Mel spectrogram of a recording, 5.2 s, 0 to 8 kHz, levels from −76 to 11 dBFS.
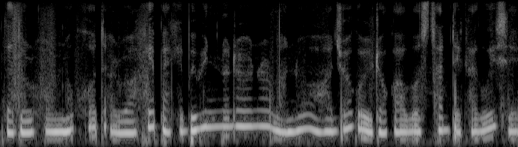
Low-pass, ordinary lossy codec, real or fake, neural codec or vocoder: none; none; real; none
